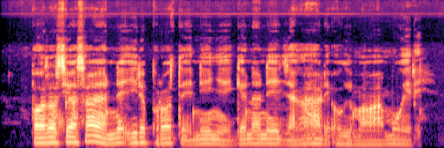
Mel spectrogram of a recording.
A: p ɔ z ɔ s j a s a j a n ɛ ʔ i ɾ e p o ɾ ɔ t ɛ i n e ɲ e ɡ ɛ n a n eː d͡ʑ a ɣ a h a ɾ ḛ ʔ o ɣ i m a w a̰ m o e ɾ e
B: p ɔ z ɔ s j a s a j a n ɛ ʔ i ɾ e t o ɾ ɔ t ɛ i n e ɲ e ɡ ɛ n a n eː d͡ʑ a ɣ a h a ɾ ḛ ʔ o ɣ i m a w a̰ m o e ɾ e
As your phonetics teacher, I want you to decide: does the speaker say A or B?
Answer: A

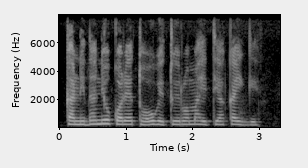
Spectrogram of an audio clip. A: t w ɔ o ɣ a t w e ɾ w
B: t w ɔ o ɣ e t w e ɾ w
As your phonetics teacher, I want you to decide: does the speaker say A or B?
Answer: B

